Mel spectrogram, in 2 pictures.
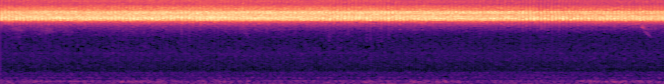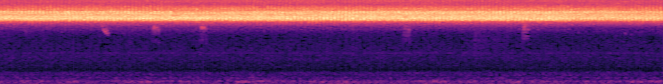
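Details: A nighttime cricket chorus forms a constant bright ringing band, steady in loudness throughout, with occasional thin short chirps rising above it and a low muffled rumble below.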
